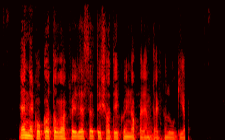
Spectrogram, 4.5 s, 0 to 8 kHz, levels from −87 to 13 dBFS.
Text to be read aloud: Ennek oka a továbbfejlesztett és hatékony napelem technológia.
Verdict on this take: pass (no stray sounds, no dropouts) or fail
fail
